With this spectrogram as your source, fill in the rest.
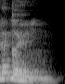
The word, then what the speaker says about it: Le Guin: Bu soyadı okurken çok dikkatli olmanız gerekir. Çünkü bu gördüğünüz gibi bu şurada Adem elması vardır ya. Aslında Adem elması bu Ursula Kalle'nin adının nasıl okuyacağınızı yapabilmeniz konusunda konulmuş diye rivayetler var.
